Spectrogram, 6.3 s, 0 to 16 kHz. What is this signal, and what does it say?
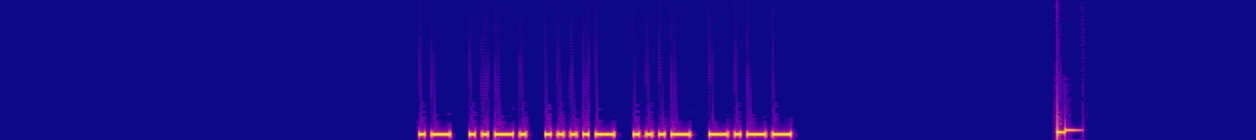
Morse code, heard as a keyed tone, about 36 wpm, 700 Hz. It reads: AF4VY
